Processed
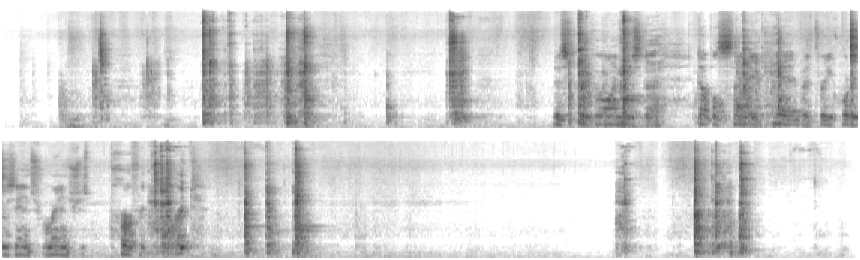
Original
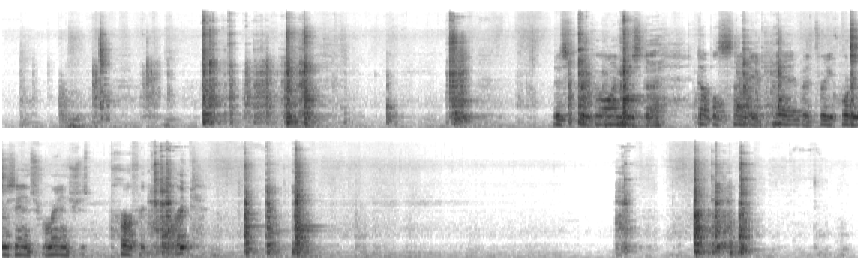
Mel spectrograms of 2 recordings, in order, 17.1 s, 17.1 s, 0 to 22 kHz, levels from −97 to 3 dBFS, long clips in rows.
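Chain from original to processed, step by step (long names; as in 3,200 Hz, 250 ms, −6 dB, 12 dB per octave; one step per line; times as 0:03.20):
first-order pre-emphasis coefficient 0.9
automatic gain control gain up to 11.5 dB
level −5.5 dB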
